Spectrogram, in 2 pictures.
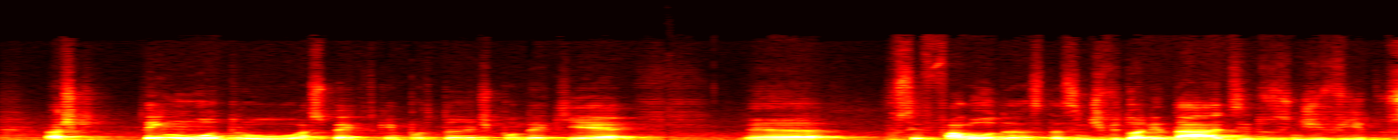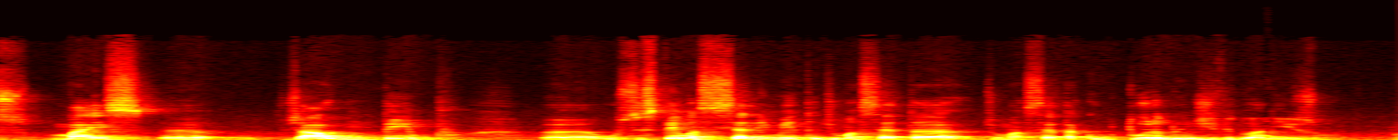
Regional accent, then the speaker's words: Porto Alegre, Rio Grande do Sul, Brazil; eu sou de Porto Alegre, então Porto Alegre foi, digamos, um laboratório de experiências de um ciclo participacionista

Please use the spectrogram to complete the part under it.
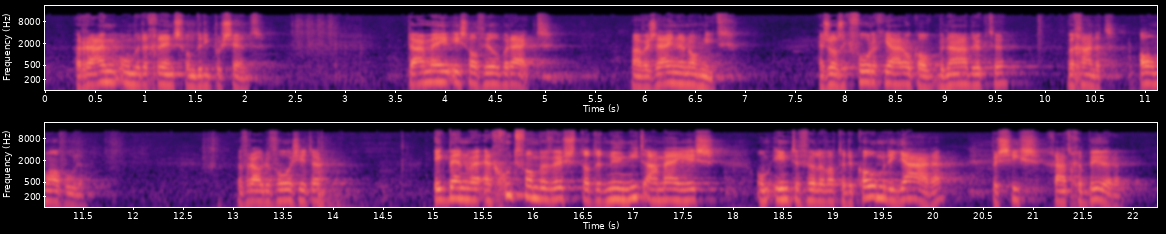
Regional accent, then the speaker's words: Netherlands; Maar daar zijn we Nederlanders heel goed in.

